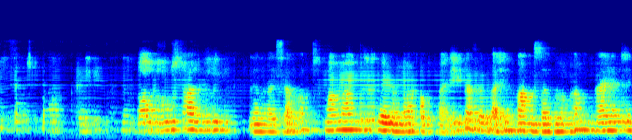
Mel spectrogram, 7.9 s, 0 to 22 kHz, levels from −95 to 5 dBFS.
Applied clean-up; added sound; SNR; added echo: neural mask model DeepFilterNet 3.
